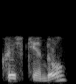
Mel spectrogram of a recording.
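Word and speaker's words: Christkindl: the Christ child and the German pronunciation of Christ child is Chris Kindle Chris meaning Christ came to like KinderCare kindergarten each child so Chris Kindle ends up being pronounced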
